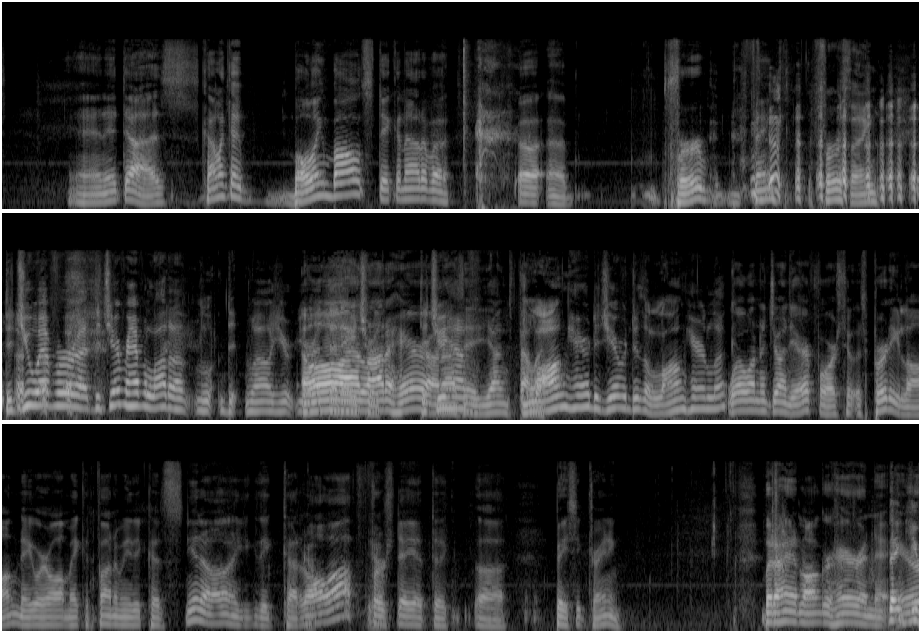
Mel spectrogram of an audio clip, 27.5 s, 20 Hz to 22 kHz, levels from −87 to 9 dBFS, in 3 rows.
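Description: Nothing stood out as a technical fault anywhere in the audio on listening.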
